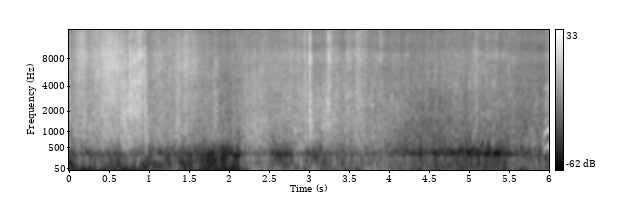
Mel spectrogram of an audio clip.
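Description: Kayak paddle splashing in shallow water, loudest in the first second. About two seconds in, a lower grinding noise with a few clicks follows as the kayak's hull scrapes onto a gravel bank.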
